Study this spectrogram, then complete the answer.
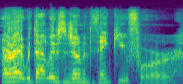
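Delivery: big, loud, high announcer voice; announcer sign-off. Acted. Host booming the sign-off to the listeners, announcer style. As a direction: boom it out like a show host wrapping up.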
